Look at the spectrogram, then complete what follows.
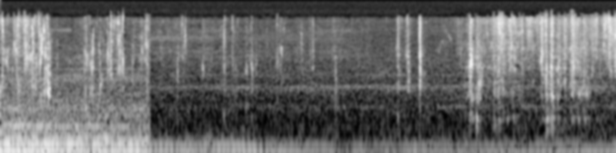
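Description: Water sloshing and trickling in a plastic bucket as hands rinse in it, with scattered small clicks. A loud steady low hum fills the first two seconds and cuts off suddenly.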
